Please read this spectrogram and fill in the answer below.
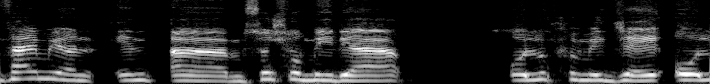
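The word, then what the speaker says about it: Olufunmi Jay: Say Olufumi Jay.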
